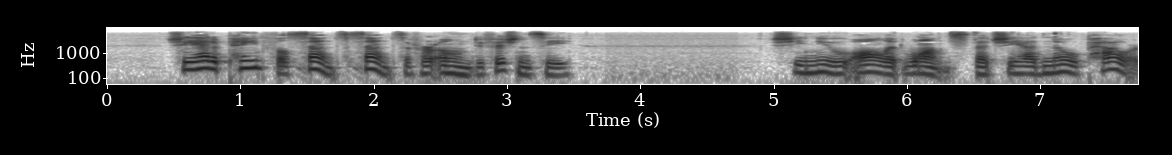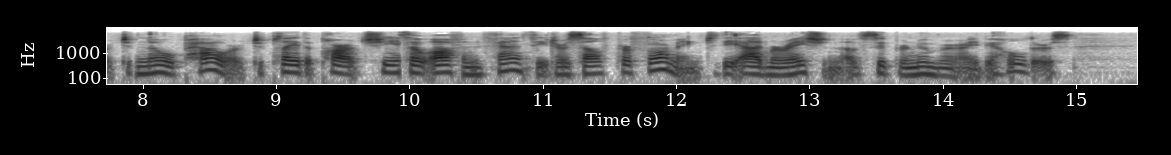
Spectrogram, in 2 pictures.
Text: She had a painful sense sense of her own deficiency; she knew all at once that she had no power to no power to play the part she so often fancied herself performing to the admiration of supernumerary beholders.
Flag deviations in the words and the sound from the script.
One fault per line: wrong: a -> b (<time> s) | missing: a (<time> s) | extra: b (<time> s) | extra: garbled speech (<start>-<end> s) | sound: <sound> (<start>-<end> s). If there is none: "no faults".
no faults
